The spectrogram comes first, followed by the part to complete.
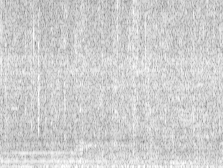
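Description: Low, steady background rumble with a faint held hum above it; no voice.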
